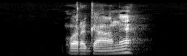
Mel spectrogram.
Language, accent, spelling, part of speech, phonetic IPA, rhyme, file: German, Austria, Organe, noun, [ɔʁˈɡaːnə], -aːnə, De-at-Organe.ogg
- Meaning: nominative/accusative/genitive plural of Organ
